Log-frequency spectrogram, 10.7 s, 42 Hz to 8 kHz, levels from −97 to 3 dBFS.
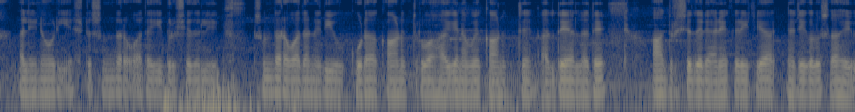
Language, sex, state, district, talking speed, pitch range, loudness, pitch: Kannada, male, Karnataka, Shimoga, 125 wpm, 95-100 Hz, -47 LUFS, 95 Hz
